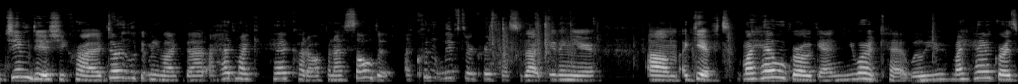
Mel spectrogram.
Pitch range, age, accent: 200-275 Hz, 10-29, Australian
